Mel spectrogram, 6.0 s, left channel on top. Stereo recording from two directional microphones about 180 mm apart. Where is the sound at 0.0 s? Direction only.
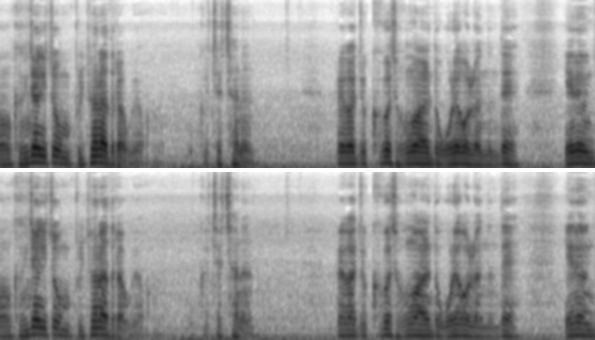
65° left (ahead or behind).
